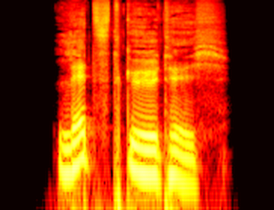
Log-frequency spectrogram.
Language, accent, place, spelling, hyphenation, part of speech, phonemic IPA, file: German, Germany, Berlin, letztgültig, letzt‧gül‧tig, adjective, /ˈlɛt͡stˌɡʏltɪç/, De-letztgültig.ogg
- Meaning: final, ultimate, in the end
